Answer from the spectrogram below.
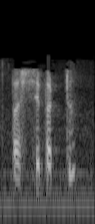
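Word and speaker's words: passe-partout: Esto no sé cómo se pronuncia. Passepartout. – Ah, sí, correcto.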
